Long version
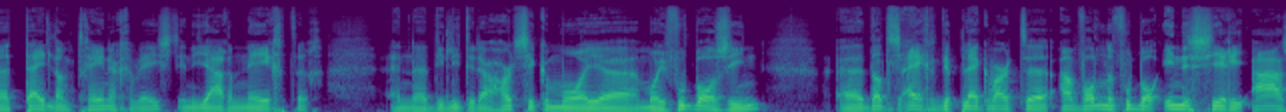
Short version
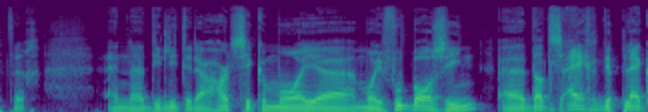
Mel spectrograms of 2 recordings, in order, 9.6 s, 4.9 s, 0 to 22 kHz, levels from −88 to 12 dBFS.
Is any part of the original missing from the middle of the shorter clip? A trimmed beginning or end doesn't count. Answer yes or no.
yes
